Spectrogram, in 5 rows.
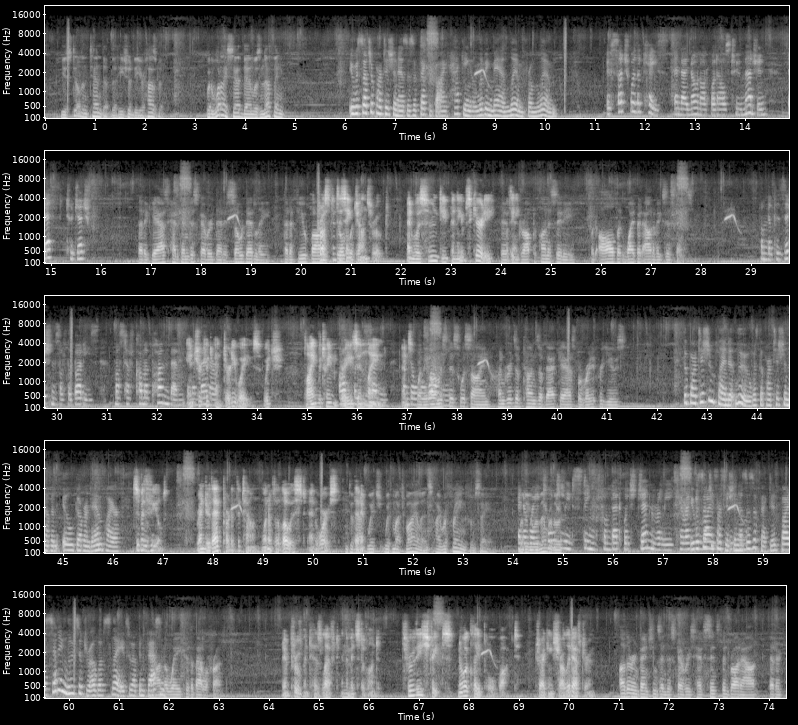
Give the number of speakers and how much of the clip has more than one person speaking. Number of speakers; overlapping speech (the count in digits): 5, about 11%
